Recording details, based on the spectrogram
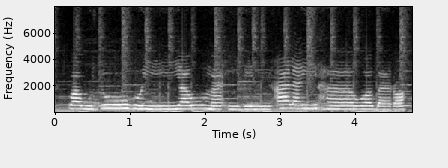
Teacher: tanwin bertemu dengan huruf ain. Jadi membacanya harus jelas tanpa disertai dengan dengung. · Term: izhar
